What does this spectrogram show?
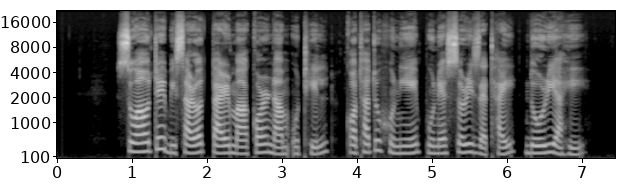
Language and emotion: Assamese, neutral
